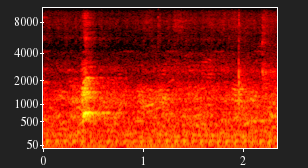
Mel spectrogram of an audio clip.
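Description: A dog barks once, short and loud, about half a second in, over the murmur of a crowd of voices.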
